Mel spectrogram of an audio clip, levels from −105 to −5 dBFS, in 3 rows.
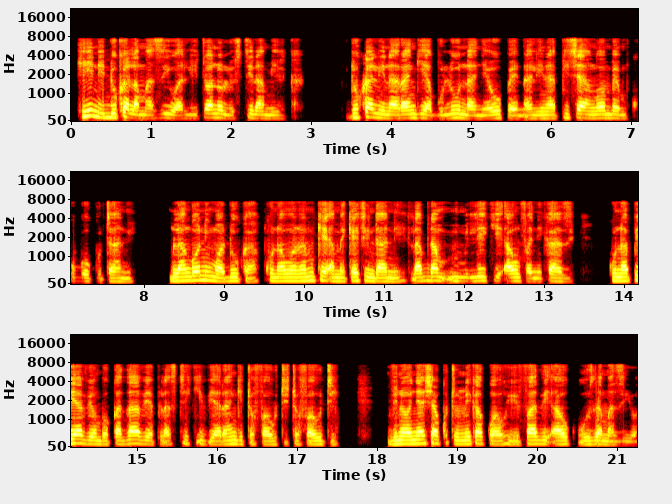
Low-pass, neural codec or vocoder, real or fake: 7.2 kHz; none; real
